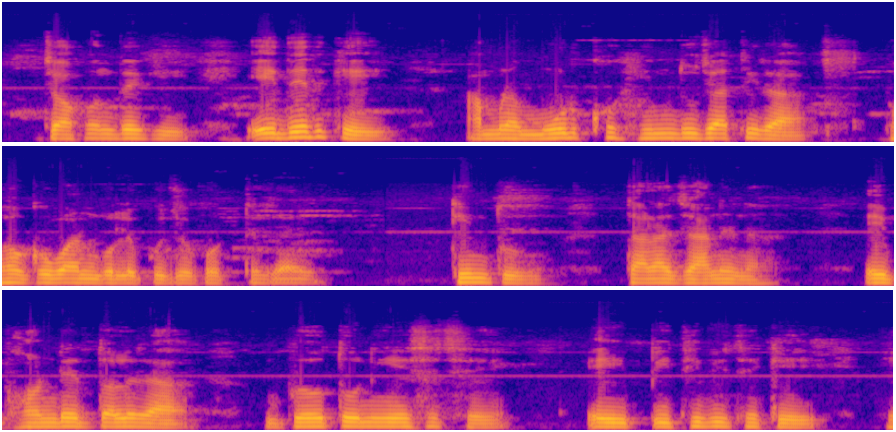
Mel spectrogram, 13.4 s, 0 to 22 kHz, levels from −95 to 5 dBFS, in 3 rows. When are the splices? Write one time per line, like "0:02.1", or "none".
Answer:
none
